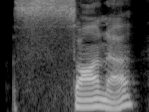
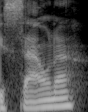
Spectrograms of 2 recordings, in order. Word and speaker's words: sauna: Sauna. I think you're supposed to say sauna. Sauna. I say sauna. That is the bad North American pronunciation of this.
